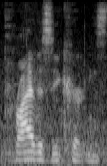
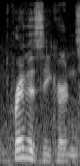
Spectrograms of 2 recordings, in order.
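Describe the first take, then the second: First: Privacy is said in a plain, everyday way. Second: Privacy is said in a posh, upper-class way. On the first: The speaker calls it wrong. "They're not privacy curtains" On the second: The speaker calls it right. "because it's posh"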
